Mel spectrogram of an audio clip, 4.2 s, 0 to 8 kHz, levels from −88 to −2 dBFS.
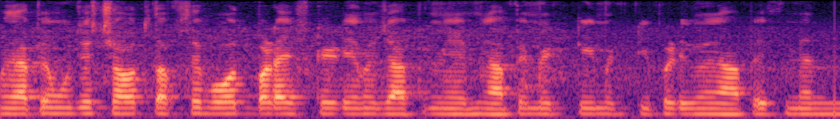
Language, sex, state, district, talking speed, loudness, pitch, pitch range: Hindi, male, Haryana, Charkhi Dadri, 270 wpm, -20 LUFS, 140 Hz, 140-145 Hz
